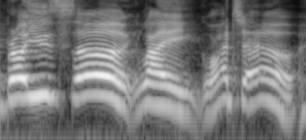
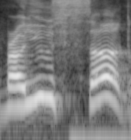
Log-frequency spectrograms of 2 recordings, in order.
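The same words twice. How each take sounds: First: Much louder, higher and drawn out slow; loud taunt. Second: Said in the usual way. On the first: Retold or imitated. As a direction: lean into the insult, slow and loud. Trash talk repeated harder.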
